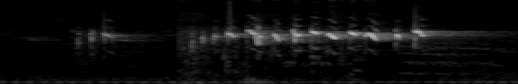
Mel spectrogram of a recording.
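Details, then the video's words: Gacor singing of a rengganis or cucak wilis, the grey-cheeked bulbul: a short whistled note, then a quick run of bright, bubbling chirps of even pitch lasting about a second, low hum underneath. "Rengganis/Cucak Wilis Gacor"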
